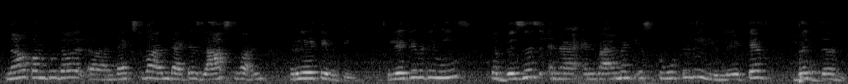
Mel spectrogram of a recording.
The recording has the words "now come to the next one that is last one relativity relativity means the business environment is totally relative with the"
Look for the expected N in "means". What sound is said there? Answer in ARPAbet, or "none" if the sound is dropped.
N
